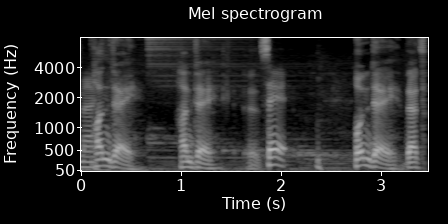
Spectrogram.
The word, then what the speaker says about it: Hyundai: carolina talk about that world cup right now hyundai hyundai hyundai that's how you say it okay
